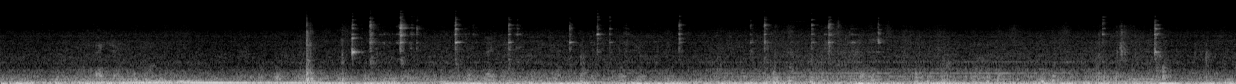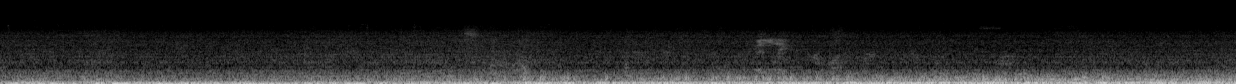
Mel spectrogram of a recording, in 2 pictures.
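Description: A train rumbles steadily along the tracks, heard from inside the carriage.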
